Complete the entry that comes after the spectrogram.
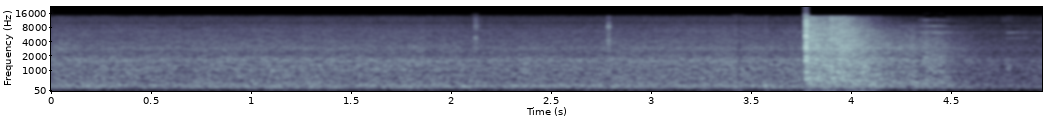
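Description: Steady wind and ship noise, then near the end a short, loud burst of fire from a ship's deck-mounted machine gun, echoing briefly out over the water.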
